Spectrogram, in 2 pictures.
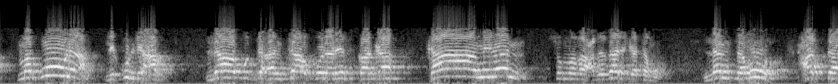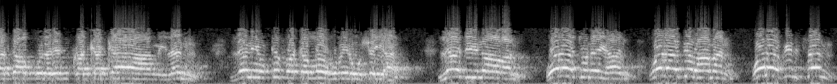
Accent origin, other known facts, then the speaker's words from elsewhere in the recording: Sudan; اللهم إنا نسألك في بلادنا السودان أن تكون بلادنا سخاء رخاء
